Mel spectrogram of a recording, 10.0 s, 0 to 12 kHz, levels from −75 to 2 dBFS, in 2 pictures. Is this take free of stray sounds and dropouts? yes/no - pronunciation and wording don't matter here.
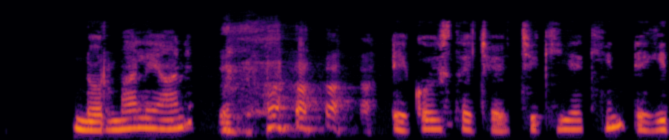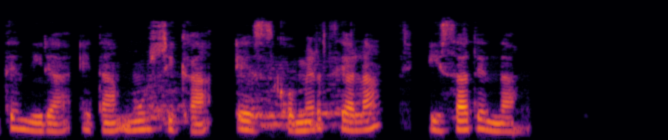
no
